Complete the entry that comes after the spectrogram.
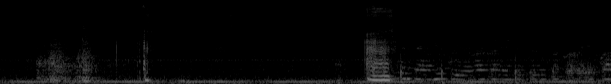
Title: hiccup & sneeze of Japanese Baby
